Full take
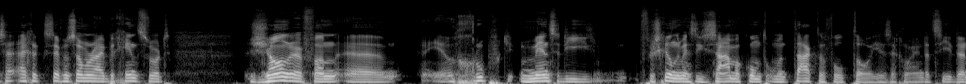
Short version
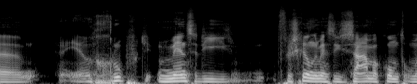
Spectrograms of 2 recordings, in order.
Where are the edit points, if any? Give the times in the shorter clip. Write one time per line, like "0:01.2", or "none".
none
